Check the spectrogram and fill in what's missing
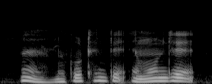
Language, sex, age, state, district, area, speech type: Santali, male, 30-45, West Bengal, Purulia, rural, spontaneous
